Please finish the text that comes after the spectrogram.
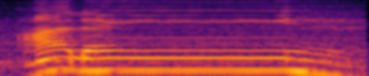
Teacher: عليه هكذا يا أولين ساكنة قبل مفتوح، وها ساكنة أقف عليها بجريان للصوت، بجريان للنفس، باهتزاز الأوتار الصوتية من منطقة أقصى الحلق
